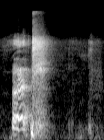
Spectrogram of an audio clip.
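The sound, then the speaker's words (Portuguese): A single loud sneeze: a quick voiced gasp followed by a sharp, hissing burst, then a faint breath as things quiet down. “Espirrei.”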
